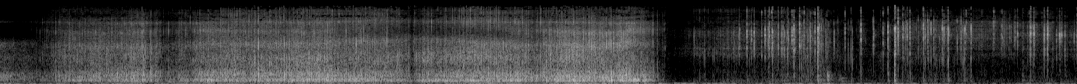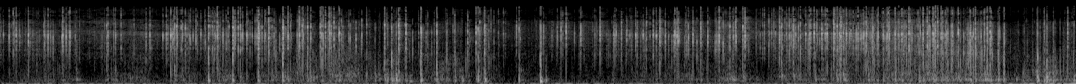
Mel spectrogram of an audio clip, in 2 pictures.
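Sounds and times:
gloves rubbing on a binaural mic: 0.0s - 6.7s
gloves and nails tapping and scratching on a binaural mic: 0.0s - 21.5s.

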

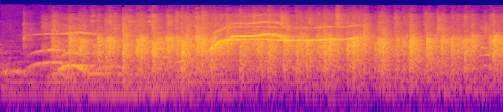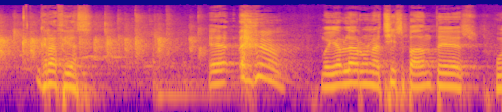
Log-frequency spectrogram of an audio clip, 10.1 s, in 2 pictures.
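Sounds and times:
concert audience applause: 0.2s - 7.6s
speech: 5.4s - 6.1s, 7.1s - 10.0s.

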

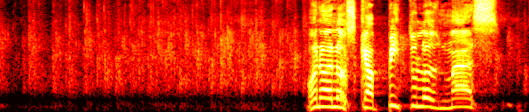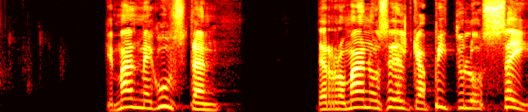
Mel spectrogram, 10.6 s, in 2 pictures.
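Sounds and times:
audience applause: 0.0s - 5.8s
speech: 3.1s - 5.1s, 6.4s - 7.6s, 8.5s - 10.5s.

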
